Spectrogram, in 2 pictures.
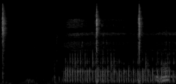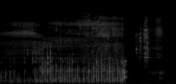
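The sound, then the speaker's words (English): Water bubbles and gurgles through a bong as it is smoked, a faint stream of rapid pulses lasting several seconds, broken by a couple of sharp clicks. “I also take a hit of this bong real quick”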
